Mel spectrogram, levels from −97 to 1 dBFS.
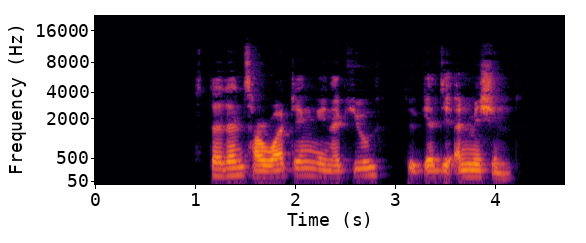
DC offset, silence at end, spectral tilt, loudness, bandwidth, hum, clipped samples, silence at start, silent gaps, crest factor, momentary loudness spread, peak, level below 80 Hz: under 0.1%; 0.55 s; -4 dB/octave; -29 LUFS; 12 kHz; none; under 0.1%; 1.15 s; 2.99-3.09 s; 20 dB; 14 LU; -10 dBFS; -72 dBFS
